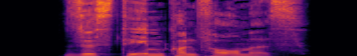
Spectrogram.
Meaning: strong/mixed nominative/accusative neuter singular of systemkonform
- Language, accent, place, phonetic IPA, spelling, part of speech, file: German, Germany, Berlin, [zʏsˈteːmkɔnˌfɔʁməs], systemkonformes, adjective, De-systemkonformes.ogg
